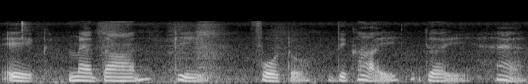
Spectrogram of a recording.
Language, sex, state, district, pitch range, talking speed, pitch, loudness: Hindi, female, Haryana, Rohtak, 165-185 Hz, 80 wpm, 175 Hz, -17 LUFS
